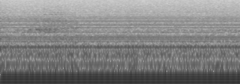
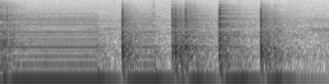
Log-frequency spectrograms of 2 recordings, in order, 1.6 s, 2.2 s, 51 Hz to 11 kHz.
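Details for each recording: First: Heathkit AA-100 amplifier after rebuild with new can capacitors and bias board, first power-up: steady low mains hum in right and left channels, rising when the input is touched; cause not yet found. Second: let's go back one stage and see how that sounds okay I should hear a hum out of the right speaker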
